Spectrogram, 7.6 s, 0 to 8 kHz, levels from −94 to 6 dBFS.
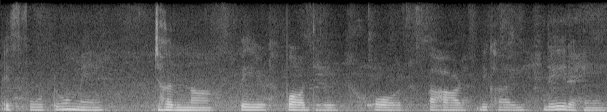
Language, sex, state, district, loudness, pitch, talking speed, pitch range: Hindi, female, Madhya Pradesh, Dhar, -20 LUFS, 180 Hz, 95 wpm, 175-190 Hz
